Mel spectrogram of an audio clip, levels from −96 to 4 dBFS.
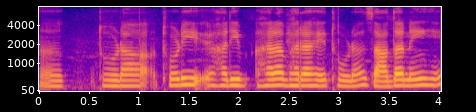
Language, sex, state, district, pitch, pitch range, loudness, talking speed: Hindi, female, Haryana, Jhajjar, 210 Hz, 195-220 Hz, -16 LUFS, 165 wpm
